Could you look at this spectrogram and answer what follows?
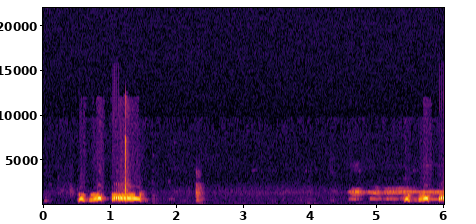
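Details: Female spotted dove call to set males cooing: one low three-part coo, a long pause, then a thin steady higher tone runs under a second coo.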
